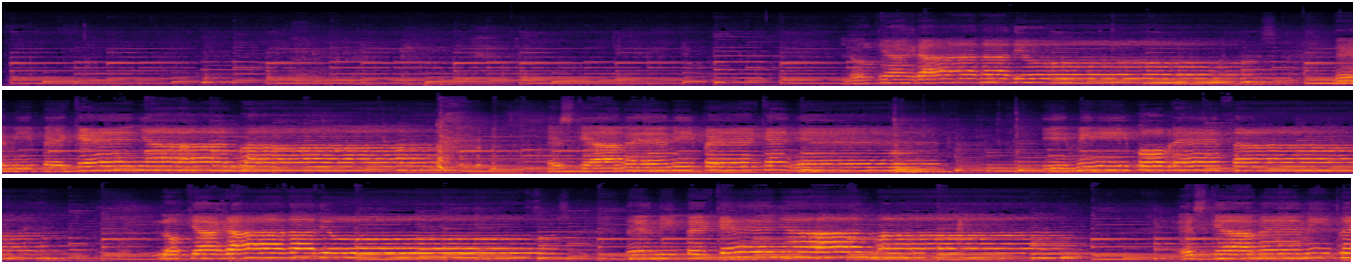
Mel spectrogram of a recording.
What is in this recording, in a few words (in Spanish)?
tenores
